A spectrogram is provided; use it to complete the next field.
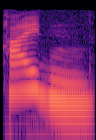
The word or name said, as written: Haydn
